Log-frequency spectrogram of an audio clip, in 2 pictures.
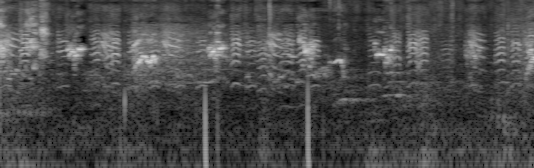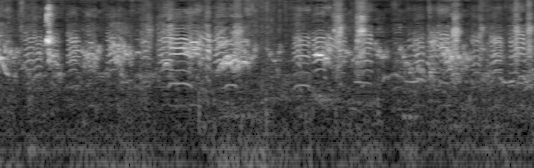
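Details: Sparrows chirping, many overlapping high, rapid twittering notes, with wing flaps and a few sharp clicks.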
